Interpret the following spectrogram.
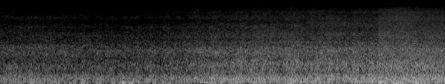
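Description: Beach ambience of wind rumbling on the microphone over waves breaking on the shore, growing slightly louder toward the end.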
